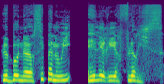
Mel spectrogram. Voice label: levelup, fr; Cookie Run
